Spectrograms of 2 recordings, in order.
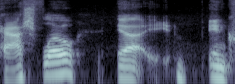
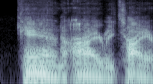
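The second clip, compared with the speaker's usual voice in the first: very deep, low, booming, ominous doom voice; 12 semitones lower, 5 dB louder than usual. Announcing a game segment title, second try: ominous voice. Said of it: "That's some very, very ominous".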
